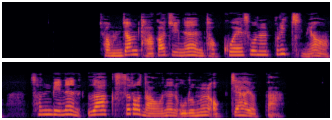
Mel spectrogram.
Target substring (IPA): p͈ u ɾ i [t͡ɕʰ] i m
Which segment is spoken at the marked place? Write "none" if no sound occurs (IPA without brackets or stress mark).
t͡ɕʰ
